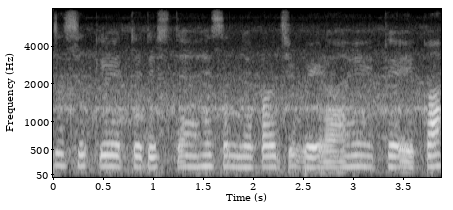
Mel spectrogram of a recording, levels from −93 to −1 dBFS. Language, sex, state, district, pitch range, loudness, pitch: Marathi, female, Maharashtra, Washim, 185-200 Hz, -20 LUFS, 195 Hz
